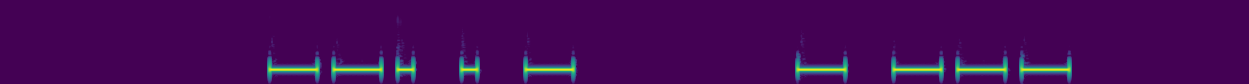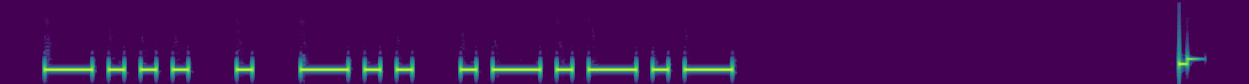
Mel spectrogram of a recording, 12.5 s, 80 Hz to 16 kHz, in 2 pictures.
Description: Morse code, heard as a keyed tone, about 16 wpm, 700 Hz. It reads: GET TO BED.
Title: 2x Word-Spacing - Sentences from Top 500 Words - 15wpm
